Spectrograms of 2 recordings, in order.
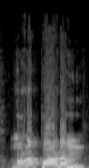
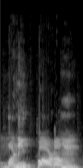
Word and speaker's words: மனப்பாடம்: மனப்பாடம் என்பதற்கு பதிலாக மணிப்பாடம் அப்படிங்கிறாரு.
